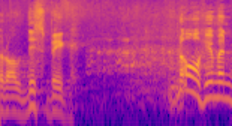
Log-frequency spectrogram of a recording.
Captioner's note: few laugh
